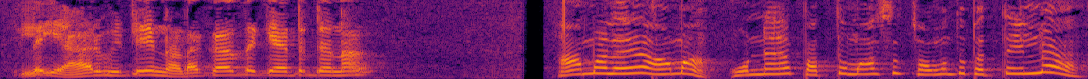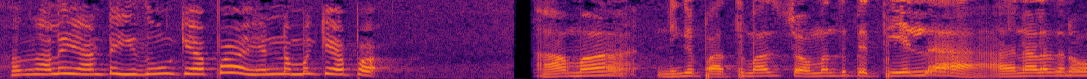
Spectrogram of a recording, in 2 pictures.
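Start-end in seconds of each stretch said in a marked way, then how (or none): 2.9-3.5 high-pitched mother fuming about her son; shrill-pitched scolding mum, fed up; annoyed mother. Acted. Mother complains to grandma about her son, high and irritated. 3.7-5.3 high, mocking mother's taunt; mother's sarcastic voice. Mother taunts her son, high and sarcastic. 5.5-7.3 high-pitched mother fuming about her son; shrill-pitched scolding mum, fed up; annoyed mother. Acted. Mother complains to grandma about her son, high and irritated.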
